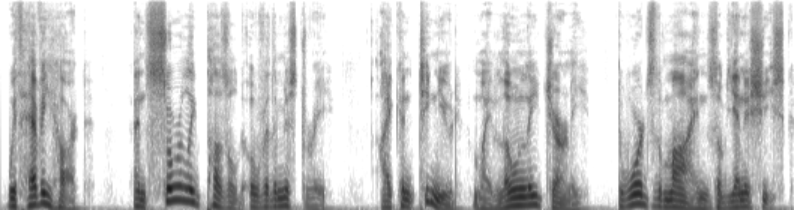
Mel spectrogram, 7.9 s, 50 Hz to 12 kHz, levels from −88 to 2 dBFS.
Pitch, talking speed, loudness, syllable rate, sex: 100 Hz, 145 wpm, -21 LUFS, 5.4 syllables/s, male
